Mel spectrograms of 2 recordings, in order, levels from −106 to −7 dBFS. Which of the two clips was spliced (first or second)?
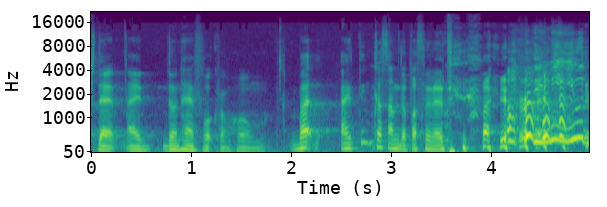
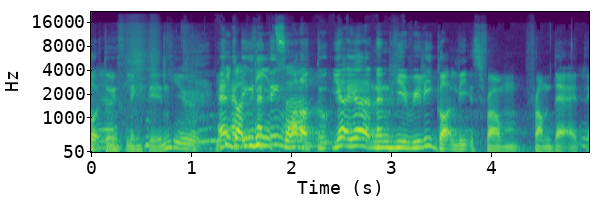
second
